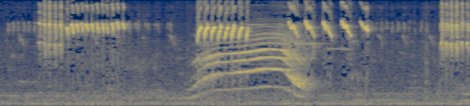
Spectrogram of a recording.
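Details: White-eye in nembak style with konin imitations: a quick string of high chirps, then a bold rising-and-falling harmonic wail, a few piercing downslurred notes, and another quick high rattle.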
